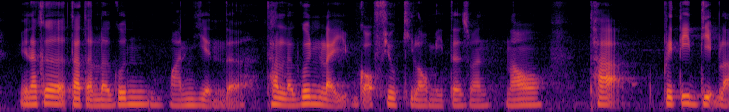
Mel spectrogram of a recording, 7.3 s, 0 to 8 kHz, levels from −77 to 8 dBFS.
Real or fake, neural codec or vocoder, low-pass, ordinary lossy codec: real; none; none; none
